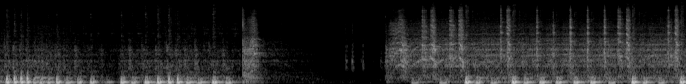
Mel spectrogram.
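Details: Cold start attempt: two bursts of fast, even cranking chuffs, roughly four per second, with a pause between, and the engine never catches; cranks but won't start.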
